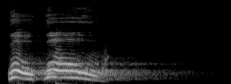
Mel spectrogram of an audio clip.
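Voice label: horse stop adult, English; Warframe; Duviri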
